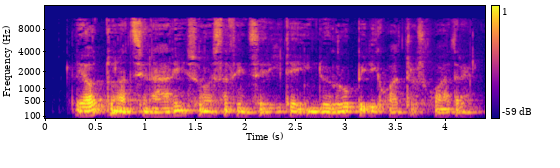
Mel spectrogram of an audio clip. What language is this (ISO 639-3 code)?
ita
